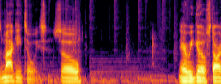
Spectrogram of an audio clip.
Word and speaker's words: Make Toys: uh make so it's make toys that's what everybody says but the chinese pronunciation is maki toys so there we go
